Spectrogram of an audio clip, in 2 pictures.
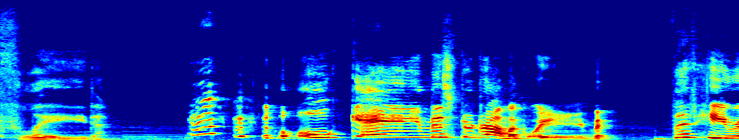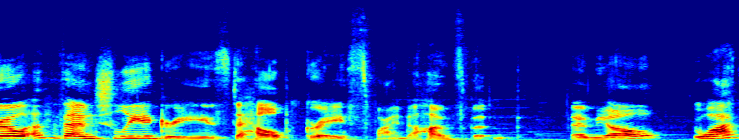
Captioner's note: laughs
